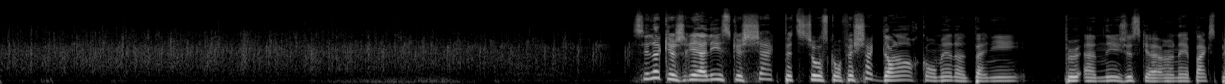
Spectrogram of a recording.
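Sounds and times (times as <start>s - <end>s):
audience applauding: 0.0s - 6.5s
speech: 6.4s - 12.2s.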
